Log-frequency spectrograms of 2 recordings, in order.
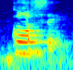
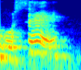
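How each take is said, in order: First: The stress is on the first syllable. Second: The stress is on the last syllable. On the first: The speaker calls it right. "it's goce" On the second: The speaker calls it wrong. "It's not yo goce"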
